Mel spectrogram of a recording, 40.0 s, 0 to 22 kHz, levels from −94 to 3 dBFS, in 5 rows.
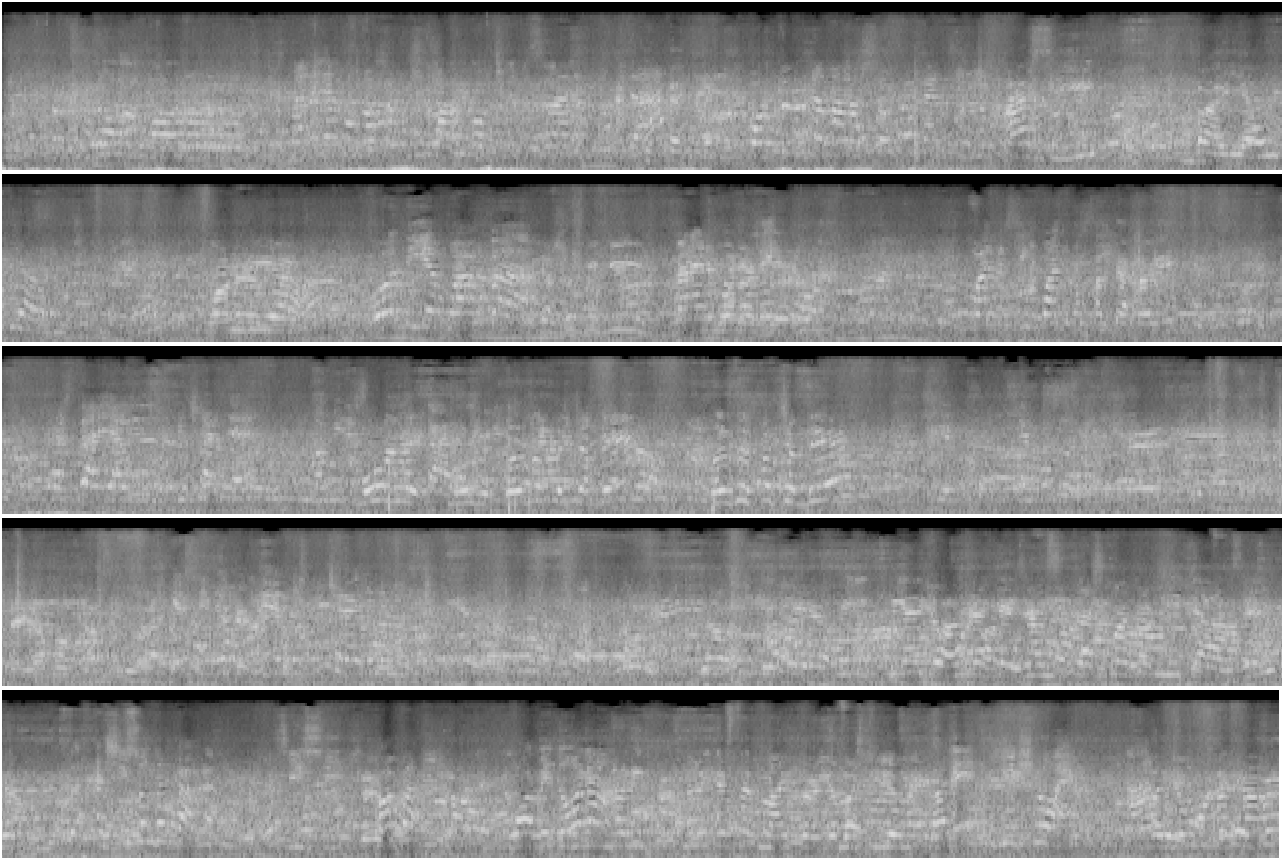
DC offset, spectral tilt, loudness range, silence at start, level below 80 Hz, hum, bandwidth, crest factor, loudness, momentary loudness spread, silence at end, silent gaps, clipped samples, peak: under 0.1%; -2 dB/octave; 2 LU; 0 s; -36 dBFS; none; 16 kHz; 16 dB; -16 LUFS; 5 LU; 0 s; none; under 0.1%; -2 dBFS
